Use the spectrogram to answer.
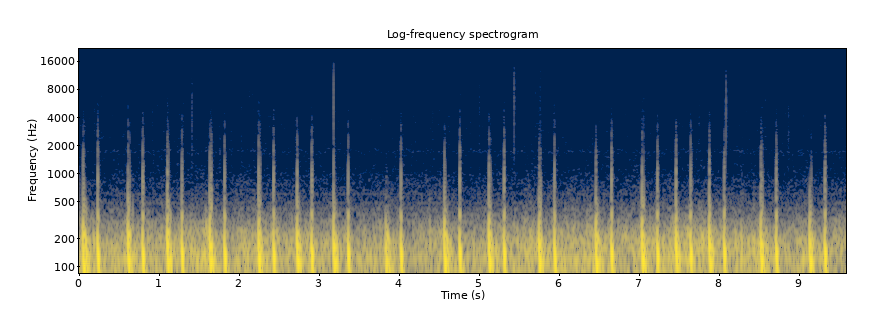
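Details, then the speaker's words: Another normal dog recorded over the mitral valve location at about 100 beats a minute: the first heart sound is lower in frequency, and the second is shorter and sharper. Normal heart sounds. "note the lower frequency of the first heart sound as compared with the second heart sound now listen to the sounds of another normal dog recorded over the mitral valve location"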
